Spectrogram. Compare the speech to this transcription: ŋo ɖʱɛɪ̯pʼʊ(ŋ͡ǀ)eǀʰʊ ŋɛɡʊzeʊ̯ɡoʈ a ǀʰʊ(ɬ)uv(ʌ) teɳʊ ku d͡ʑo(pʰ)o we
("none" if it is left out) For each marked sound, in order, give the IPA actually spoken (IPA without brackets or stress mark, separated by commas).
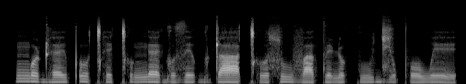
ǀʰ, ɬ, a, pʰ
